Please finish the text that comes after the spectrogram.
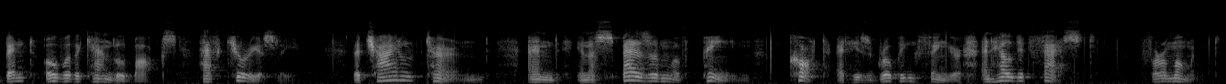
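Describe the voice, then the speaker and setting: Male narrator, very bright forceful voice, lively intonation, measured formal literary reading. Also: medium pitch, rough recording. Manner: measured, formal, expressive delivery. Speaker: audiobook narrator. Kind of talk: dramatic literary story reading.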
